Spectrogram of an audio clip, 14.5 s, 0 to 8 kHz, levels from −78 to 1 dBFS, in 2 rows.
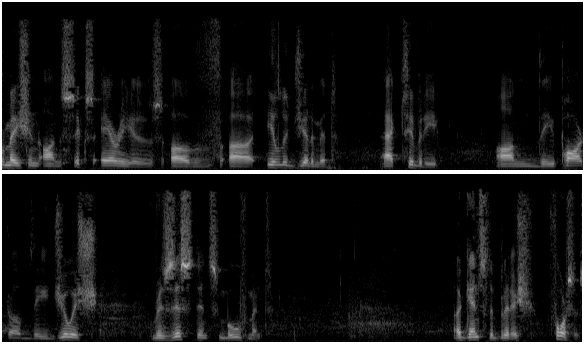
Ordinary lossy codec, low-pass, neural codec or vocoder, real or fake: MP3, 32 kbps; 7.2 kHz; none; real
